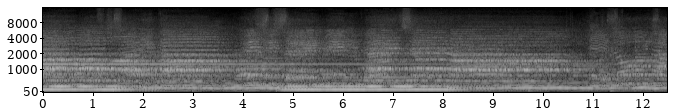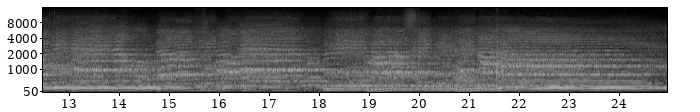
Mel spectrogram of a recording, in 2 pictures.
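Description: Children's and youth choir singing a hymn in several voices over instrumental accompaniment that holds long, sustained low notes.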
